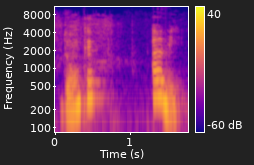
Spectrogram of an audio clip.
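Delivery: normal talking voice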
